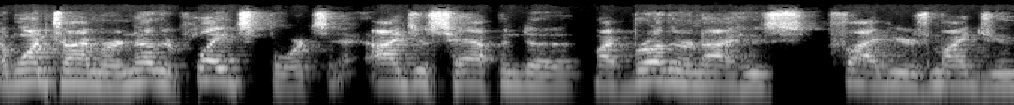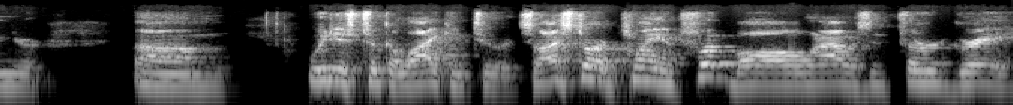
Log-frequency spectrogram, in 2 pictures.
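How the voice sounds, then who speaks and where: Using a plain, everyday voice, a man with an American accent speaks at a fairly quick pace, fairly high in pitch, with ordinary pitch variation. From US South. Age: 60s. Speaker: army veteran and youth football coach. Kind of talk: interview.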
